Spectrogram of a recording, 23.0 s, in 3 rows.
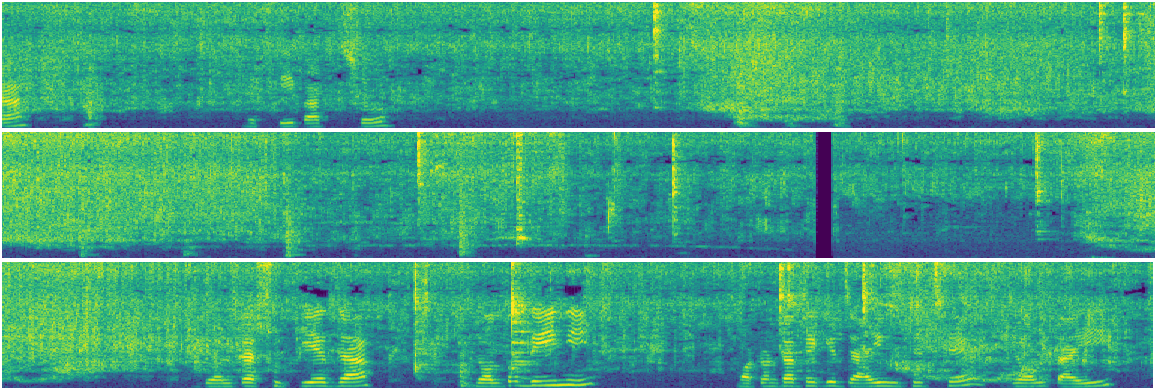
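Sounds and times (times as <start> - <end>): meat sizzling in a pan: 0.0 - 23.0
metal spatula scraping a pan: 6.4 - 12.3, 18.0 - 19.5, 20.4 - 22.7.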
